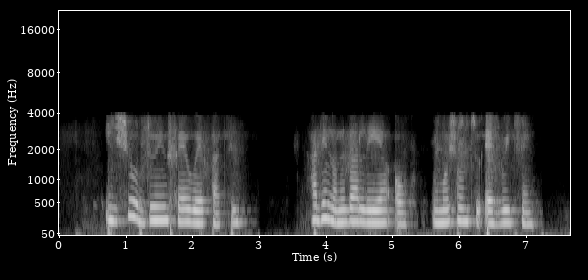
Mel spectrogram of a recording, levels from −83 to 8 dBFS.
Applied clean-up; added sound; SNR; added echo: neural mask model Resemble Enhance denoiser.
